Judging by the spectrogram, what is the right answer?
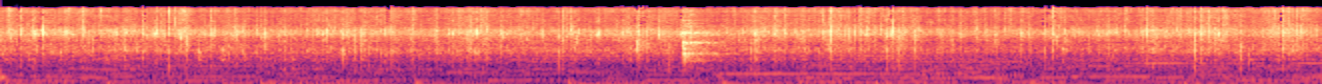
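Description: Chopped onion sizzling steadily as it fries in hot mustard oil in a nonstick kadai, with a spatula stirring it near the end.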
